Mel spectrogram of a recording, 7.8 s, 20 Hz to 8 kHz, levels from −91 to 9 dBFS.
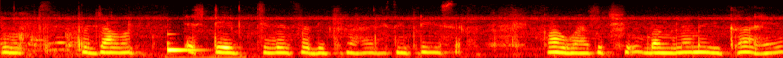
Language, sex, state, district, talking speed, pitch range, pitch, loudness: Hindi, female, Bihar, Gaya, 130 wpm, 210-235 Hz, 225 Hz, -19 LUFS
